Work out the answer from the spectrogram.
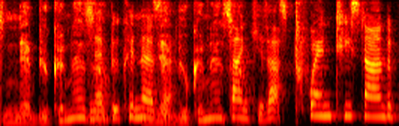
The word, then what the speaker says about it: Nebuchadnezzar: one either nebuchadnezzar oh nebuchadnezzar you can pronounce it okay nebuchadnezzar nebuchadnezzar you don't pronounce the d in it then nebuchadnezzar i need to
